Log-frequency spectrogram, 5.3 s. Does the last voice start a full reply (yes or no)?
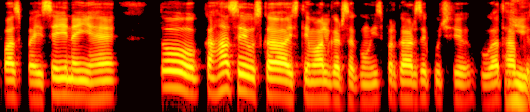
yes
